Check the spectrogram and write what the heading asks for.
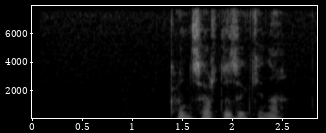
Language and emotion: Russian, neutral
